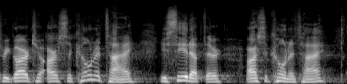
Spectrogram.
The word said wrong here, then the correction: arsenokoitai: or I'm sorry, arsenokoitai, okay? Arsenokoitai, get to pronounce that right.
